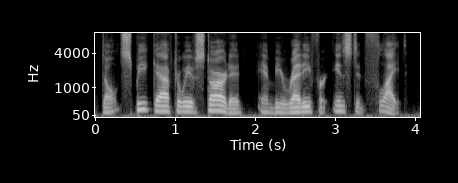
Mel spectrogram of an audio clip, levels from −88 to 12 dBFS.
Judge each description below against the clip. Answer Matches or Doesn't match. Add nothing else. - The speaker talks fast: Doesn't match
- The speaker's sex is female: Doesn't match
